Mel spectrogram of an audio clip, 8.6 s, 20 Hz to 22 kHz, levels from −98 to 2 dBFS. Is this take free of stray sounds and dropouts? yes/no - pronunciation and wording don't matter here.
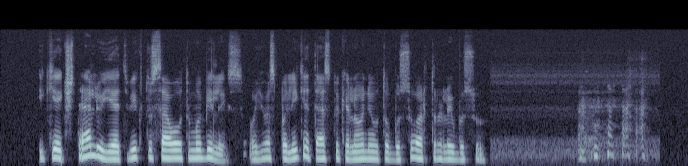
no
